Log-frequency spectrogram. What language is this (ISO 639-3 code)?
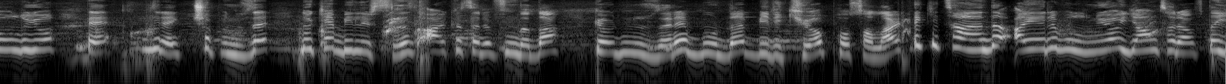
tur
